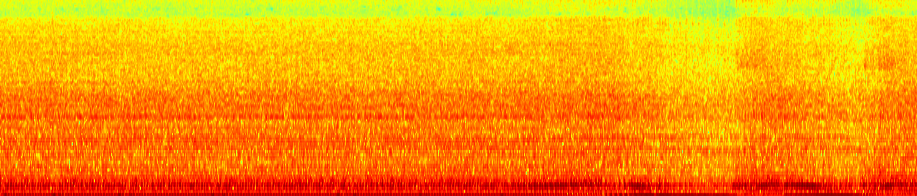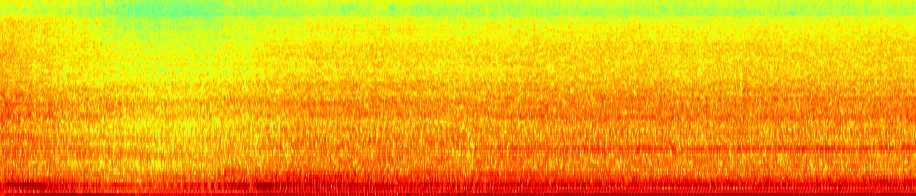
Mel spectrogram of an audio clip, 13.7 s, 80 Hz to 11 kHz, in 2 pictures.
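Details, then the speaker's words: Kohler Magnum 20hp engine, after sitting neglected for a couple of years, running after new oil, air, oil and fuel filters, muffler refitted: steady idle that revs up and settles back evenly without misfires or knocks; normal idle. "well that started pretty easy and sounds pretty awesome i was able to go and put the muffler back on it so it wasn't a straight pipe because that would have been loud it seems to run really nice"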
